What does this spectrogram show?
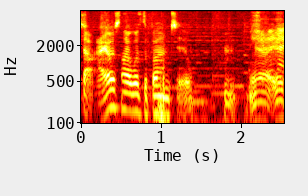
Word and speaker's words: Ubuntu: OS 10 Leopard, there was Ubuntu, Ubuntu. It's actually pronounced Ubuntu. Ubuntu. Hey, Oh, guys. I always thought it was Ubuntu.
